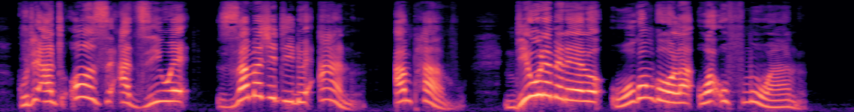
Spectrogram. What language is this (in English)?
Nyanja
